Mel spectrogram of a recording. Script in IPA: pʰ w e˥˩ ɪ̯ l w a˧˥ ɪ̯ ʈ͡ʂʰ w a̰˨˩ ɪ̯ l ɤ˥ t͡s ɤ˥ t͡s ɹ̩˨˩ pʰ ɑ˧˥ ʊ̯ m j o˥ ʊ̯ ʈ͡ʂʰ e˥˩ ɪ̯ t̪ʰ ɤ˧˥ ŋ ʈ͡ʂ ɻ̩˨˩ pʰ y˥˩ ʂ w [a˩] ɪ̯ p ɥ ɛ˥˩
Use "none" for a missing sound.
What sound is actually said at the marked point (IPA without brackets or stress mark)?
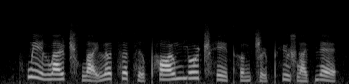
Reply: a˩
